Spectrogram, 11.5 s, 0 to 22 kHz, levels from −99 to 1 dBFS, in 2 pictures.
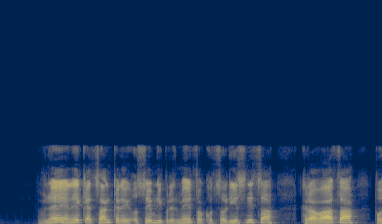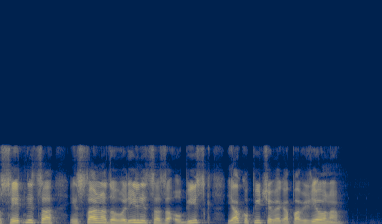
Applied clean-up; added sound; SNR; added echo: none; none; none; none.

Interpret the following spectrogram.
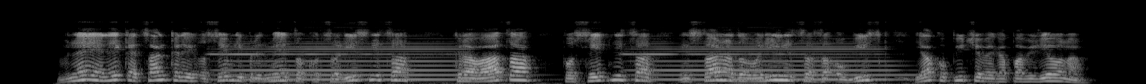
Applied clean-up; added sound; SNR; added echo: none; Bowed string instrument; 7 dB; reverberation time 0.2 s.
